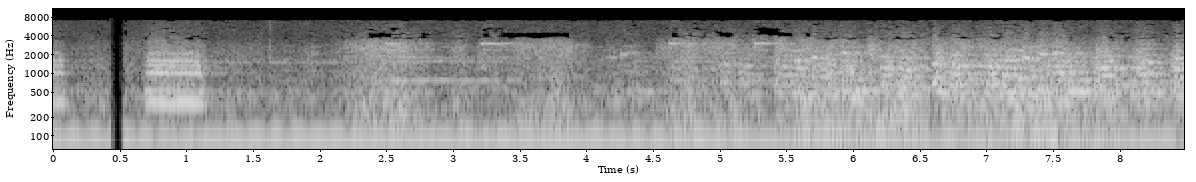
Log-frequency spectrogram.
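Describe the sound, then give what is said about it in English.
A westbound train rumbles steadily along the track as it rolls on after a stop at Burkeville, a brief horn-like toot near the start, then the rolling clatter grows slightly louder and busier toward the end, with no talking. “Then the train rolled on.”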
